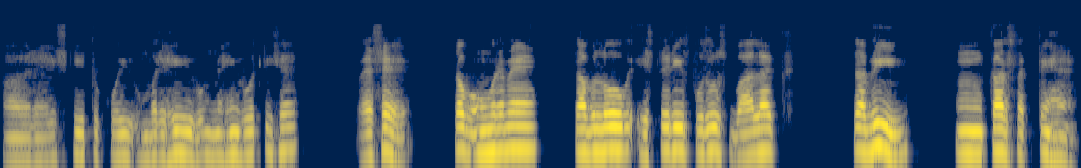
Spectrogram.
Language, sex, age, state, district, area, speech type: Hindi, male, 60+, Uttar Pradesh, Ghazipur, rural, spontaneous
